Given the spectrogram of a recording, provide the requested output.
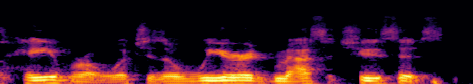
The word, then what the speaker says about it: Haverhill: Yeah, well, and not to correct you, but it's actually, this is what we pronounce Haverhill, which is a weird Massachusetts thing, because it's Haverhill is a town that I grew up in.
